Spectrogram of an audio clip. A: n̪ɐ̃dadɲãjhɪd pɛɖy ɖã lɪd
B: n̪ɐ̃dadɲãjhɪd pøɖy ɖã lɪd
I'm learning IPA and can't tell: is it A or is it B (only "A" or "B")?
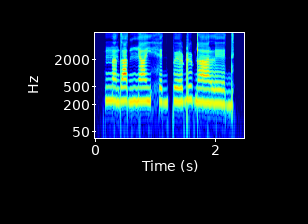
B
